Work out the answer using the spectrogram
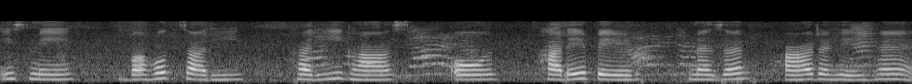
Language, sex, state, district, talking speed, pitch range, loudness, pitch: Hindi, female, Haryana, Jhajjar, 80 wpm, 225-255 Hz, -19 LUFS, 230 Hz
